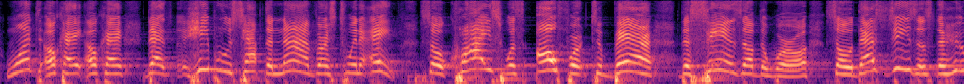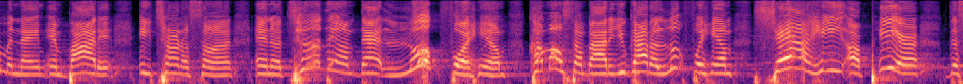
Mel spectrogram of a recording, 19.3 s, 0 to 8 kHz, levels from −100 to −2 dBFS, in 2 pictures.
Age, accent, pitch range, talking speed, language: 40-59, American, 265-370 Hz, 155 wpm, English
